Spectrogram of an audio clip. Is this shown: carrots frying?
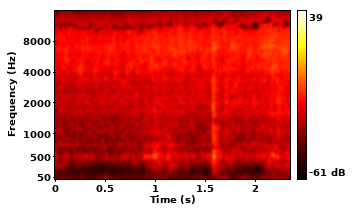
yes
